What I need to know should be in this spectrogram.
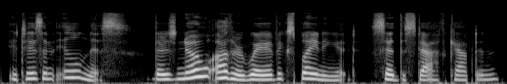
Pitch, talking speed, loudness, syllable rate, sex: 245 Hz, 175 wpm, -17 LUFS, 4.6 syllables/s, female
